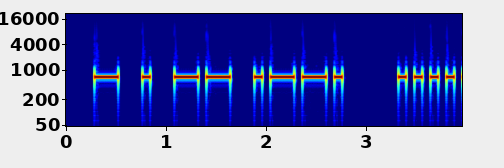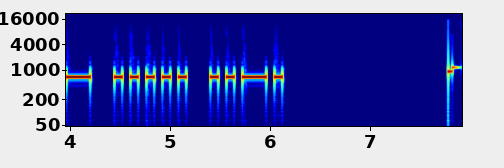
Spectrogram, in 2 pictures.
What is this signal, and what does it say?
Morse code, heard as a keyed tone, about 15 wpm, 700 Hz. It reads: TEMP 45F
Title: Practice QSO - Exchange 2 - Info - 15wpm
